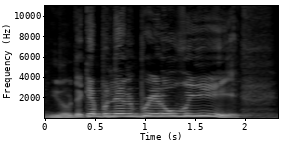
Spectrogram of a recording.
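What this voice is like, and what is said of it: Imitates a New York accent. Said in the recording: “She's from New York, so, you know, she got the accent.”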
